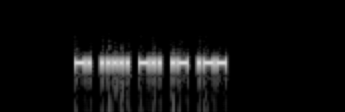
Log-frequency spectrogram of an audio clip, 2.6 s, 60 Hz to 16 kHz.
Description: Morse code, heard as a keyed tone, about 52 wpm, 700 Hz. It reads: N5DAW
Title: USA Call Signs - 5 Characters - 4x Character Spacing - 50wpm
